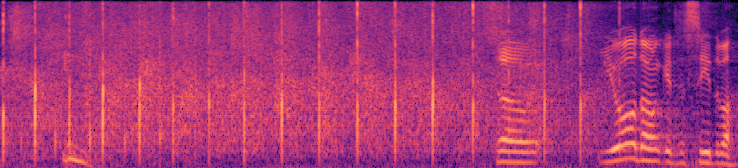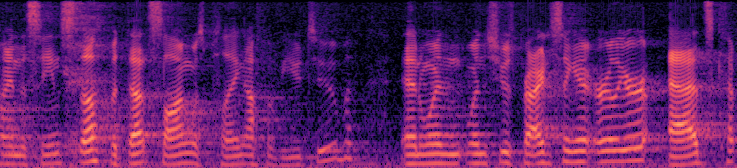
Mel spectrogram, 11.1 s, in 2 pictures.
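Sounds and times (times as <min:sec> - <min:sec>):
laughter: 0:00.0 - 0:01.4
small audience clapping: 0:00.0 - 0:05.0
person whooping: 0:00.4 - 0:01.0
speech: 0:03.7 - 0:11.0.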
